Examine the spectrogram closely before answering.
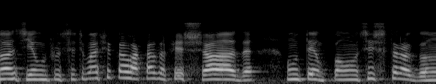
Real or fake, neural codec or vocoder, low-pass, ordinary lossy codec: real; none; 7.2 kHz; none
